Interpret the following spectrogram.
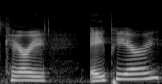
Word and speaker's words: Carey Apiary: It's Carrie Apiary. Yeah. Oh, so it rhymes.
